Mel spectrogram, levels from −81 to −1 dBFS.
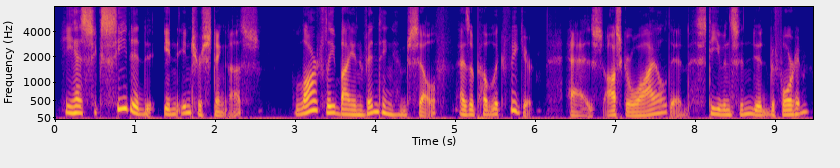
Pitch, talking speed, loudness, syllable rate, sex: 145 Hz, 140 wpm, -19 LUFS, 5.0 syllables/s, male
